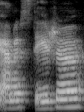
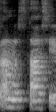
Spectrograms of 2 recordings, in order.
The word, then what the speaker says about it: Anastasia: I know I used to say Anastasia, but I think like after listening to so many YouTube videos that the correct way to say it is Anastasia, right?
